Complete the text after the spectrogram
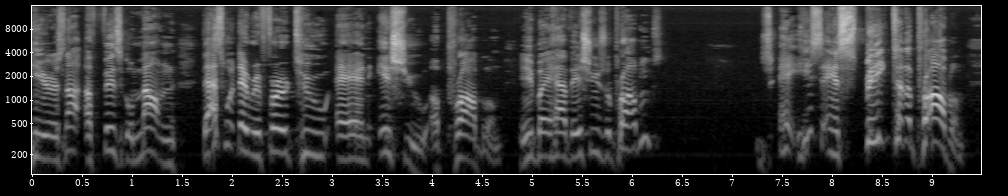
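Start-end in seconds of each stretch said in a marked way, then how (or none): none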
